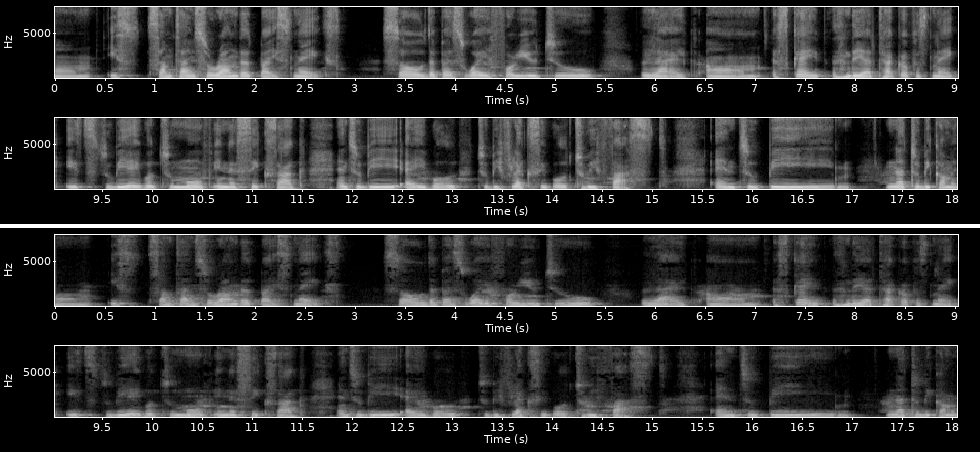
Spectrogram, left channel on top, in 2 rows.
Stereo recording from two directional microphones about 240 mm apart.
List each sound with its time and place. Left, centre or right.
0.0 s a woman's voice: left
